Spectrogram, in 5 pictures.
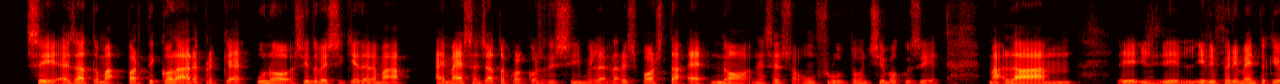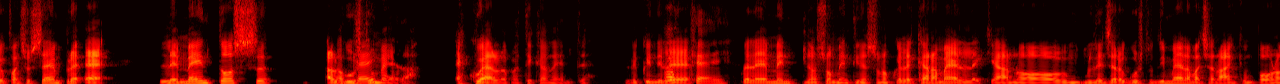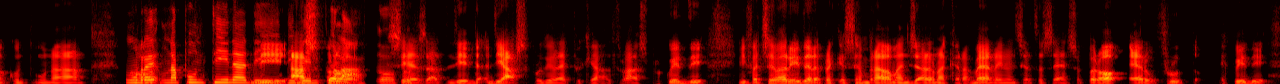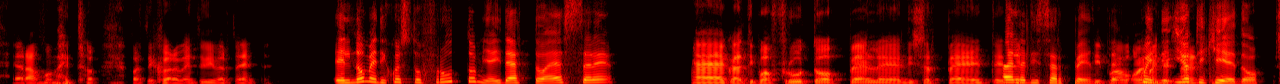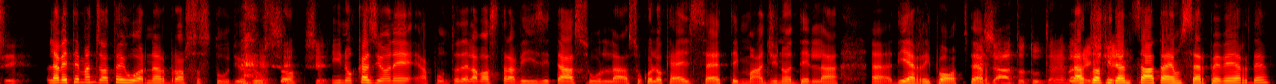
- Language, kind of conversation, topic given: Italian, podcast, Qual è stato il cibo più curioso che hai provato durante un viaggio?
- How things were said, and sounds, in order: laughing while speaking: "momento"; other background noise; unintelligible speech; chuckle; tapping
